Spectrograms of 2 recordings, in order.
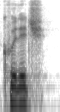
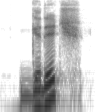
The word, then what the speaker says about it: Quidditch: But maybe I've already shared this story, but the first Harry Potter was read to me by my godmother and she just pronounced Quidditch Gidditch. So for years I was like Gidditch, the Gidditch, wizard right?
